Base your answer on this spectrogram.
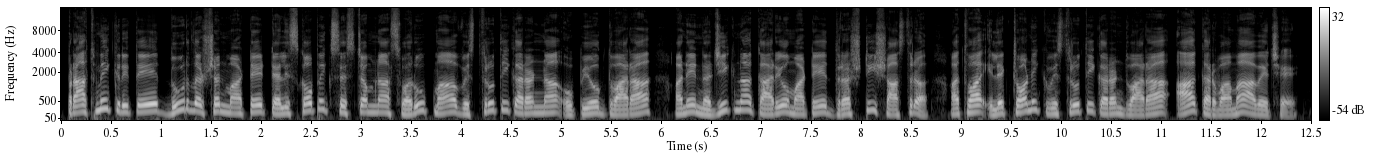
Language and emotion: Gujarati, neutral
